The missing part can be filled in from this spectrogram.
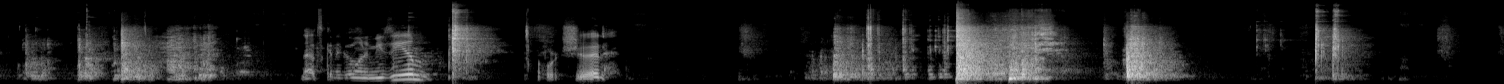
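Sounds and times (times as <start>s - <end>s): metal clamps clanking: 8.3s - 11.7s.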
